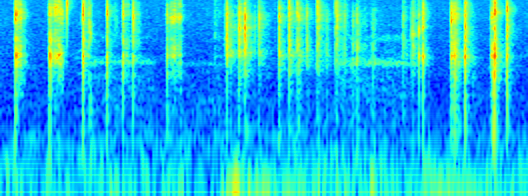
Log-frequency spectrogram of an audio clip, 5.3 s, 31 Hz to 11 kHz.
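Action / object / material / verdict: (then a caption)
tap / thin cardboard card holder / cardboard / none. A TK Maxx gift card in a thin red cardboard holder is scratched and tapped with long nails. The result is a quick run of many short, dry, bright clicks and crisp scratchy rustles with almost no low end and a sharp tone around 2 kHz.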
